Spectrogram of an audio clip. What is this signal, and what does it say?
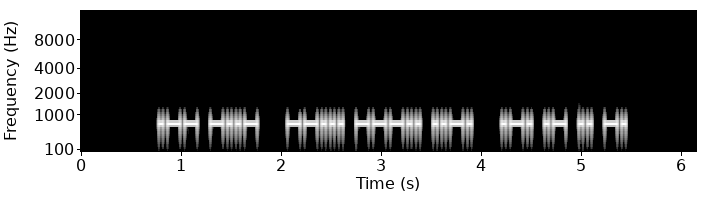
Morse code, heard as a keyed tone, about 28 wpm, 700 Hz. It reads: WX 78F RAIN
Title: K1USN SST QSO Practice 28wpm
